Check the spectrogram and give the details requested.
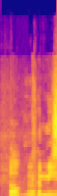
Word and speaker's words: Elk Camino: Elk Camino. So we switched the C and the K.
